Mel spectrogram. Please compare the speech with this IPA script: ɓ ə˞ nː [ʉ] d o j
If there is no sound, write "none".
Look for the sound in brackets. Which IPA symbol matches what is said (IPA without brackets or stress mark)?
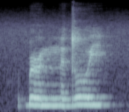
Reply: ə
